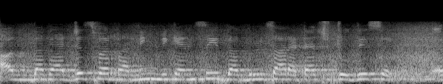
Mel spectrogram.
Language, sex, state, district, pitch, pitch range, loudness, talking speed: English, female, Punjab, Fazilka, 235 Hz, 225-245 Hz, -14 LUFS, 200 wpm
